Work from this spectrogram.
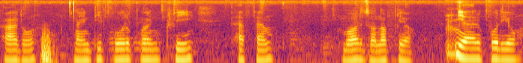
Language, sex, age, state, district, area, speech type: Assamese, male, 18-30, Assam, Morigaon, rural, spontaneous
